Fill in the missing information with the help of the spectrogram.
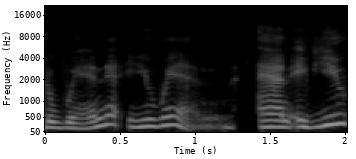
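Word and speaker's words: Nguyen: this Vietnamese last name is it endgame noon when our new win so if you said win you win and if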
